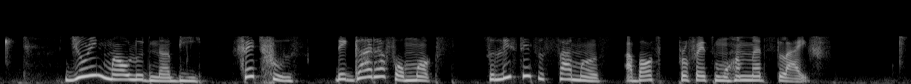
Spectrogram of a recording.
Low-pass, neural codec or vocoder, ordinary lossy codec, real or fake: 3.6 kHz; none; none; real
